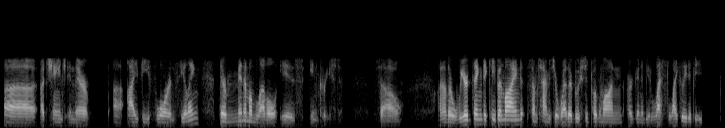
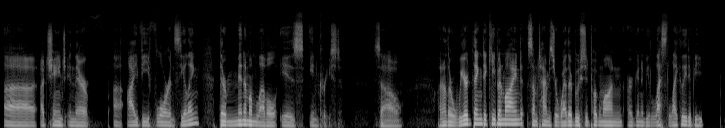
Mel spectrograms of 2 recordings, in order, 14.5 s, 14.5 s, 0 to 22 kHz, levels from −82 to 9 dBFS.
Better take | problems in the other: second | phone-call audio; poor line; nothing above 3 kHz

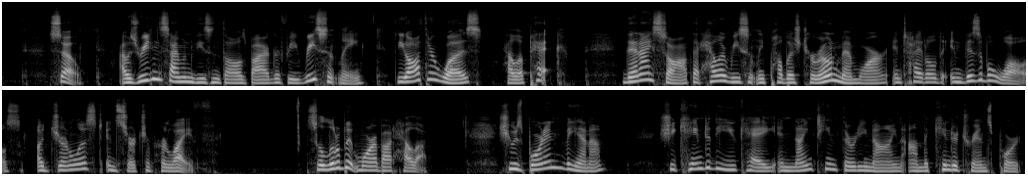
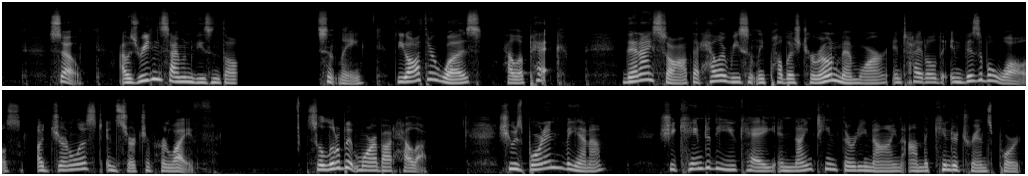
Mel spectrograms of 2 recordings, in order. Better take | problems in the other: first | audio cutting out; at 2.5 s for 1 s

